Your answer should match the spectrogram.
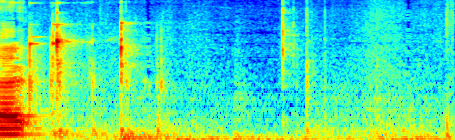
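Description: A few light metallic clicks and taps as a soft aluminium jaw is seated on a Chick One-Lok machine vise and a T-handle key is fitted to the jaw's locking screw.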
